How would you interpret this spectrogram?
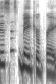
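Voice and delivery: plain

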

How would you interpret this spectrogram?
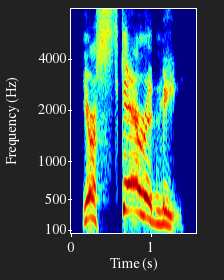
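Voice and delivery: high-pitched yelling in a complaining tone. Retelling what an angry woman on a train yelled: imitating a woman yelling.

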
